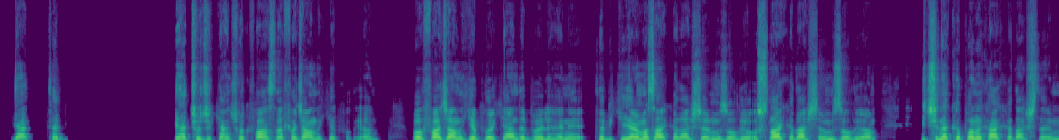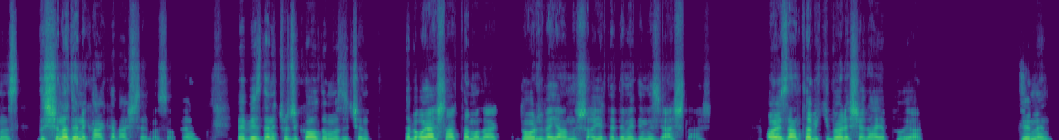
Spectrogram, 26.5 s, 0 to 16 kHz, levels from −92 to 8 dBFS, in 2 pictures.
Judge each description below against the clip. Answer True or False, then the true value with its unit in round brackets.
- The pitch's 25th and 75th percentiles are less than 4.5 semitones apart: False (5.2 semitones)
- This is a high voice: False (120 Hz)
